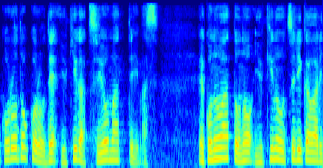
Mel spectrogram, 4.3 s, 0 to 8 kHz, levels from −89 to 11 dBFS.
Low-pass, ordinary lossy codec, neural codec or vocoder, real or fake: 7.2 kHz; AAC, 32 kbps; none; real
